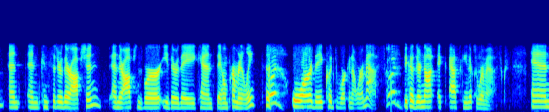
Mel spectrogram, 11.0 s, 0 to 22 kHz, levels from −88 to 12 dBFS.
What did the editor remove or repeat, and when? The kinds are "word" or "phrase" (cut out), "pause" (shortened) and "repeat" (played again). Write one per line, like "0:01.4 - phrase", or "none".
0:06.7 - word
0:09.5 - word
